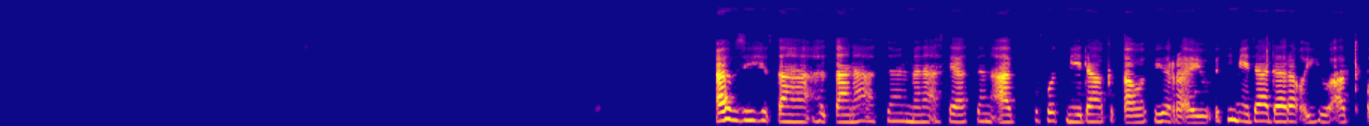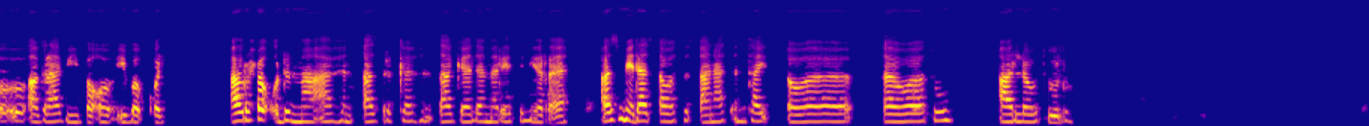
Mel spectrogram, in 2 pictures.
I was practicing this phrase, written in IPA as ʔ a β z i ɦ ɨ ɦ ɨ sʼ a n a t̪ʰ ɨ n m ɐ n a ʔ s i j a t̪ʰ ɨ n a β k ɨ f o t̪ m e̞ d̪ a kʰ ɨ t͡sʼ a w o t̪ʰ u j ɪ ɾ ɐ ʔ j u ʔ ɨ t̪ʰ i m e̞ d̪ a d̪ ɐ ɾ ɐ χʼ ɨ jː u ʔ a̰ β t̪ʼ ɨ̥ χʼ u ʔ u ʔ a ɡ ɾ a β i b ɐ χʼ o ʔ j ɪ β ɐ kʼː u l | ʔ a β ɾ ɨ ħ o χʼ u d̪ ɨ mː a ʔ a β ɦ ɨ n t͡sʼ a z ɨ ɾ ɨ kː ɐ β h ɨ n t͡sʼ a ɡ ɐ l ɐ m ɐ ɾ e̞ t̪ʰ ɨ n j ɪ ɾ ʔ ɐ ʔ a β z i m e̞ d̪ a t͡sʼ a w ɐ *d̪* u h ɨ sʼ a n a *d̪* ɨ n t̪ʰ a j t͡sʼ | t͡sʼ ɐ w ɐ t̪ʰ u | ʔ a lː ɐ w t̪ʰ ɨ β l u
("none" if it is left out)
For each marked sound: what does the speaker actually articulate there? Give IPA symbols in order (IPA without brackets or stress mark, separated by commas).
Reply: t̪, t̪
